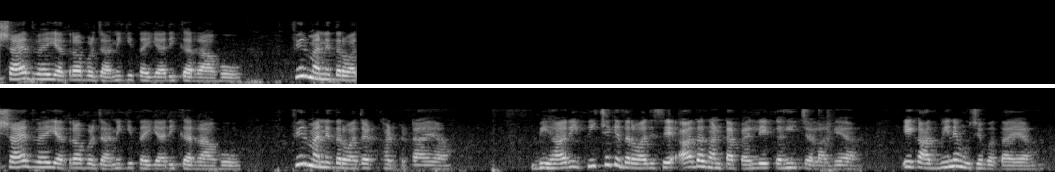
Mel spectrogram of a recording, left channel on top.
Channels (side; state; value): left; drops out; at 3.6 s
